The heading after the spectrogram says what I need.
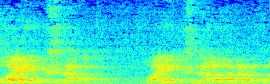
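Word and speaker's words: ויקרא: 이 레위기라고 하는 뜻은 원어에서 와이크라라고 하는 발음으로 나타나는데요.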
